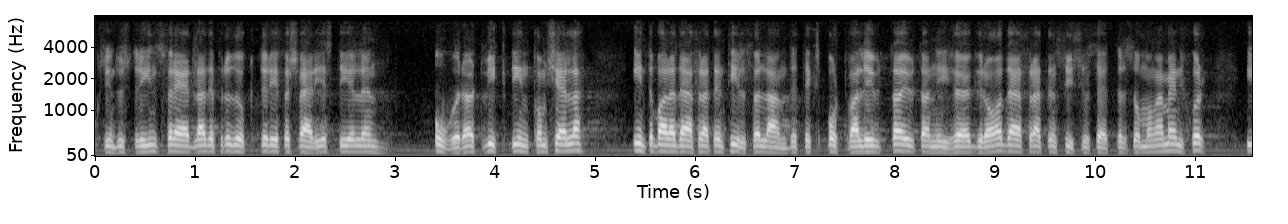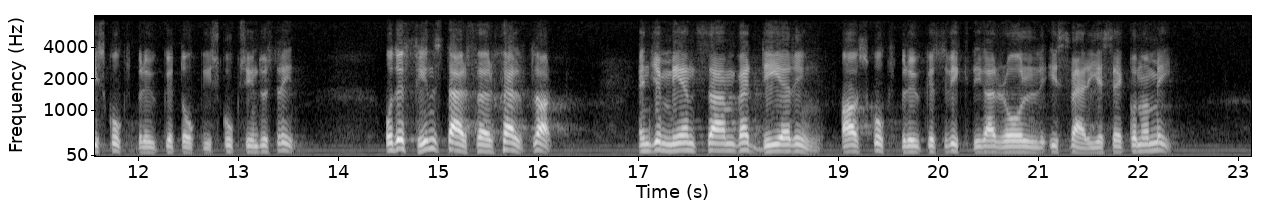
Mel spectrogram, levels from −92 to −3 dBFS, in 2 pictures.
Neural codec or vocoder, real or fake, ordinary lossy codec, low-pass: none; real; Opus, 24 kbps; 7.2 kHz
